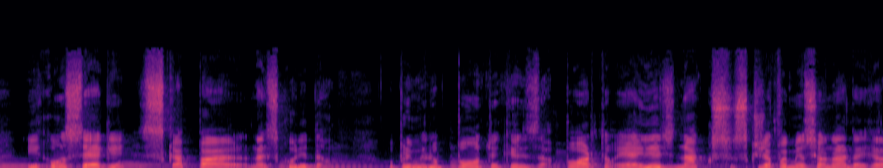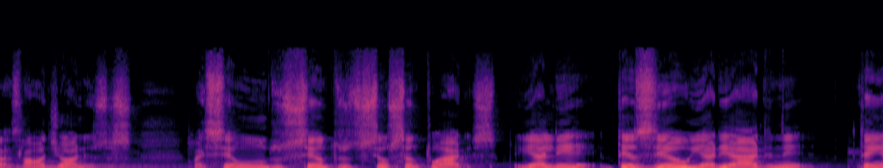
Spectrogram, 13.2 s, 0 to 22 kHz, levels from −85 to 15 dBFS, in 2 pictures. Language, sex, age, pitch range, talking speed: Portuguese, male, 60-79, 115-160 Hz, 175 wpm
